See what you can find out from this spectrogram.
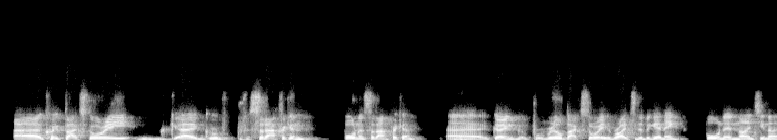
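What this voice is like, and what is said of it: British accent. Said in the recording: “hence the British accent”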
